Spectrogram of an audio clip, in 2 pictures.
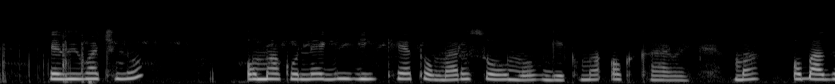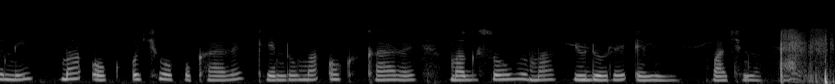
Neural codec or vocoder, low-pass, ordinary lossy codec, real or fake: none; 5.4 kHz; none; real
